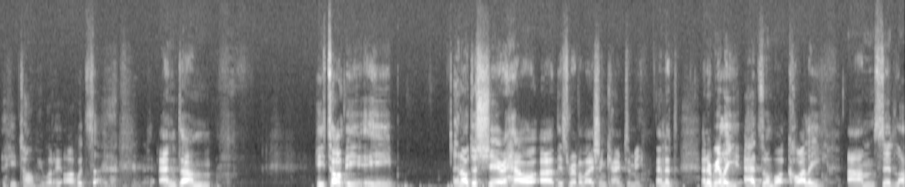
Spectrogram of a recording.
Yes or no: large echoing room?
yes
